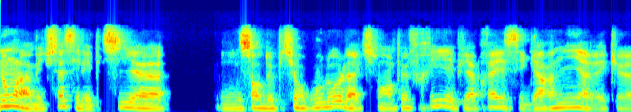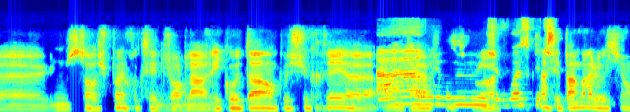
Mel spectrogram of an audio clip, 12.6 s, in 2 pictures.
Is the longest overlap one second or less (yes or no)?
no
